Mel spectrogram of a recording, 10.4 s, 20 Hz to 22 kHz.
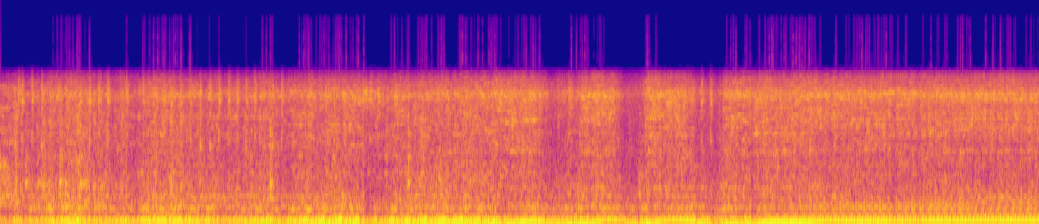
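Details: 1974 Ford F100 truck with 351W V8 and C4 automatic, work-in-progress build, on a test drive: deep, even V8 burble holding a steady rhythm with no knocks or misses; normal healthy running.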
